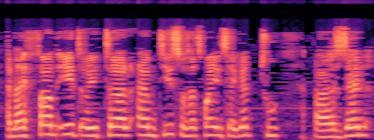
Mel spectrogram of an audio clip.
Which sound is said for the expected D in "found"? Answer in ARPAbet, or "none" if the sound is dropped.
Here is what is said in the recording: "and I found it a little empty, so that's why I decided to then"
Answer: D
